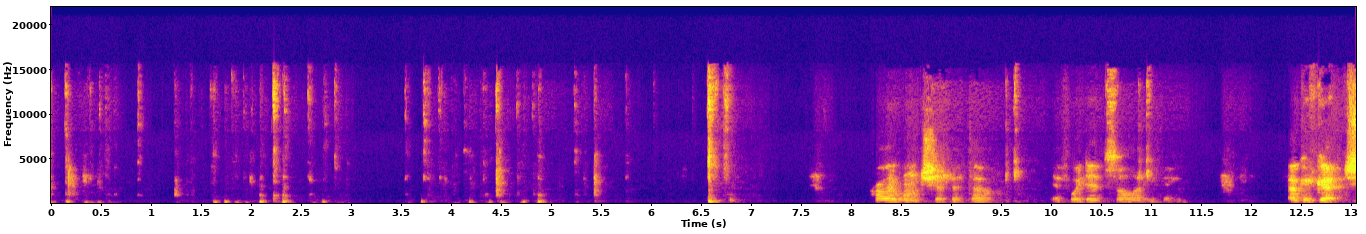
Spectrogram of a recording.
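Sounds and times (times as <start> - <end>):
keyboard typing: 0.0 - 5.6
mouse clicking: 3.6 - 5.6.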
